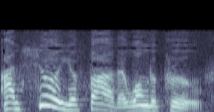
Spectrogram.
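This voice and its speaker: A woman's voice: fairly low pitch, big pitch swings, moderate pace, breathy edge. An actress playing a fussy, anxious middle-aged mother in old-time radio style, motherly and imploring. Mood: anxious, pleading. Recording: muffled old radio recording.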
